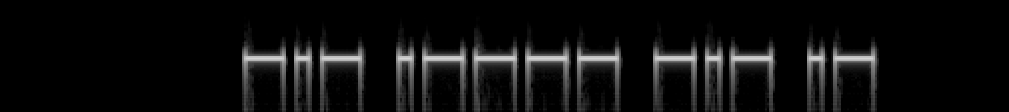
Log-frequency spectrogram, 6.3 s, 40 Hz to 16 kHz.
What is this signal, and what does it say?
Morse code, heard as a keyed tone, about 15 wpm, 700 Hz. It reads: K1KA
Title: USA Call Signs - 4 Characters - Repeated 2x - 15wpm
